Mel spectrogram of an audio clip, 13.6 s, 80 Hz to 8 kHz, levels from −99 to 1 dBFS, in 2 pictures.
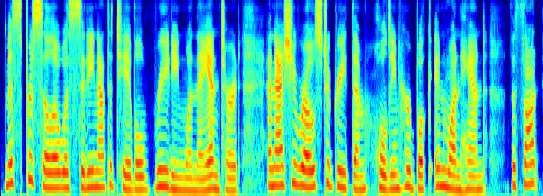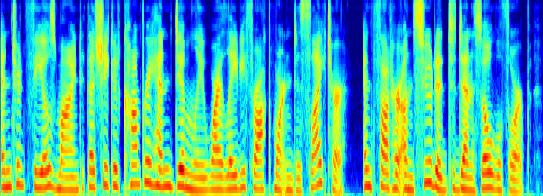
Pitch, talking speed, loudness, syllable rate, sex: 220 Hz, 205 wpm, -19 LUFS, 5.7 syllables/s, female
